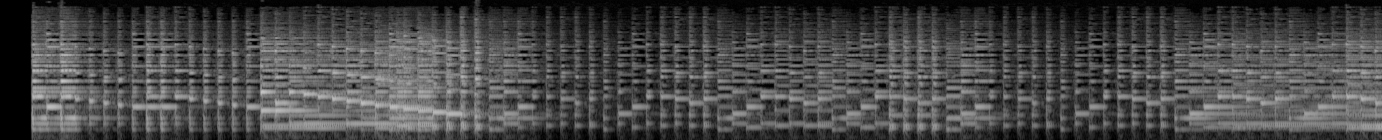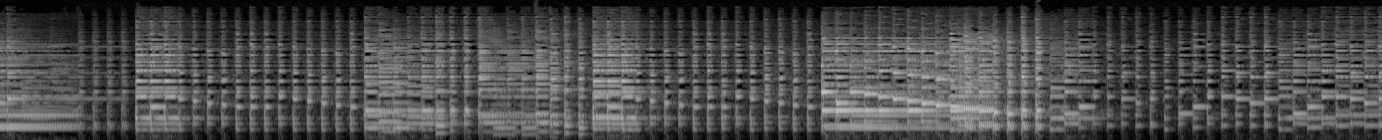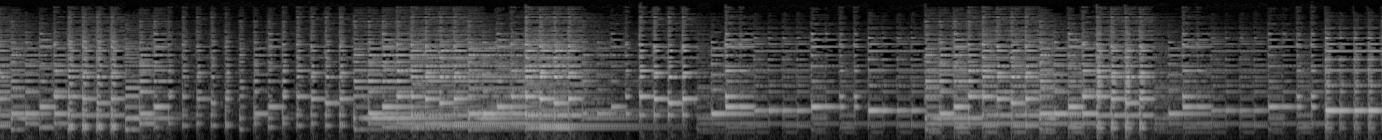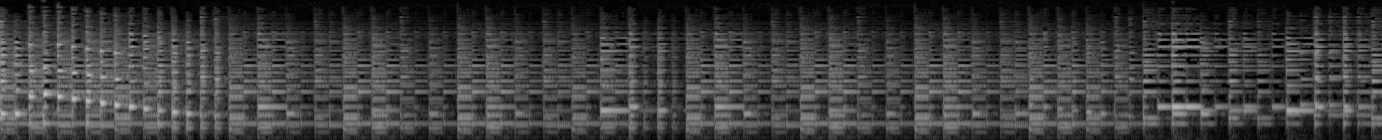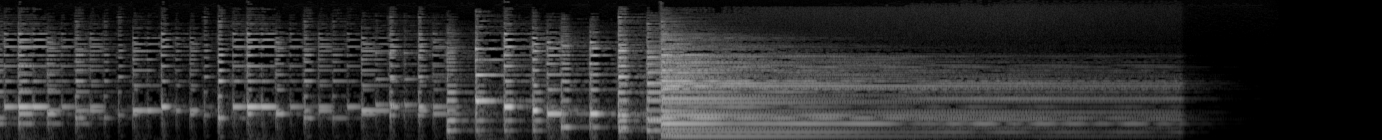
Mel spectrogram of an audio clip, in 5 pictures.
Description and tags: Composed by myself with noteflight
